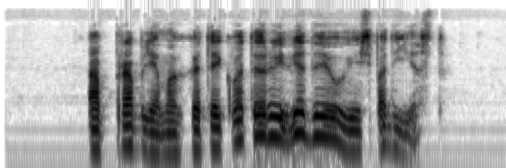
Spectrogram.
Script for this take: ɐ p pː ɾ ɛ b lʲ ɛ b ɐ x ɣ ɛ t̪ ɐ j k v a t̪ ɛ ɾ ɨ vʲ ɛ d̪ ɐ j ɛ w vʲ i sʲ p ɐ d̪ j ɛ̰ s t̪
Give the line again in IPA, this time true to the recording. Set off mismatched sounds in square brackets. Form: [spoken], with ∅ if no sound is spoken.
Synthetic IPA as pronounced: ɐ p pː ɾ [a] b lʲ ɛ [m] ɐ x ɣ ɛ t̪ ɐ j k v a t̪ ɛ ɾ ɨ vʲ ɛ d̪ ɐ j ɛ w vʲ [e] sʲ p [a] d̪ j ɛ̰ s t̪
